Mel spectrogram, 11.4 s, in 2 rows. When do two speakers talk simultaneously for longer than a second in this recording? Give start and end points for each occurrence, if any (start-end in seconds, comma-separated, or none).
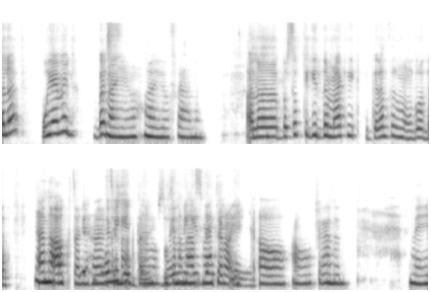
7.0-9.1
